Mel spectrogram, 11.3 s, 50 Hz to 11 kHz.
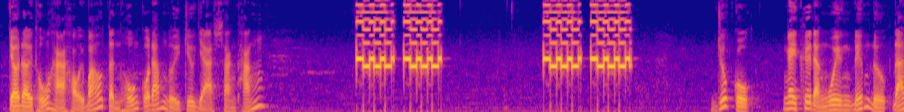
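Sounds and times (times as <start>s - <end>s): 
speech: 0.1s - 3.4s, 8.9s - 11.2s
telephone on a work desk ringing with a trilling electronic ringtone: 4.4s - 5.6s, 6.8s - 8.0s.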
